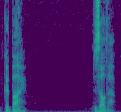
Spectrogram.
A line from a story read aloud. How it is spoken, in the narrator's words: Link murmured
